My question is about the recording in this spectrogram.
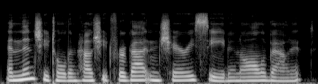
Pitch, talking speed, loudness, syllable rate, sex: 185 Hz, 265 wpm, -16 LUFS, 6.1 syllables/s, female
